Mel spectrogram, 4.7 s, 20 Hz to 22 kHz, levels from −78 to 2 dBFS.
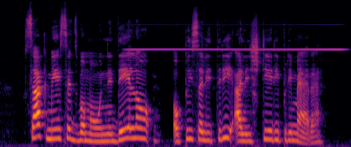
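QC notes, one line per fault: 1.59 to 4.69 s, feedback whistle: right after "mesec bomo v" a thin, steady tone at 5.5 kHz appears and runs to the end of the clip, sitting roughly 15 dB under the speech and swelling and fading slowly in level. It's likely a speaker-to-mic loop hovering right at the edge of feedback, so that one frequency keeps ringing without building into a full howl. That's why it stays narrow and pitched rather than growing.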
